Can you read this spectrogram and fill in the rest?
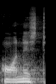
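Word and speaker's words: honest: लेकिन ऑनेस्ट यहां पर एच साइलेंट होता है तो ऑनेस्ट पढ़ा जाता है इसको।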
